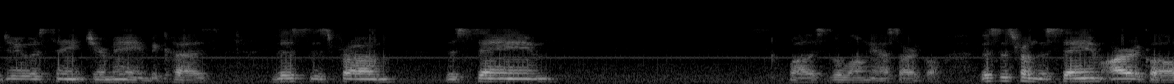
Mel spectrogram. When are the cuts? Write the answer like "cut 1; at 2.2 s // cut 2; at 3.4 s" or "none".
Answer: none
